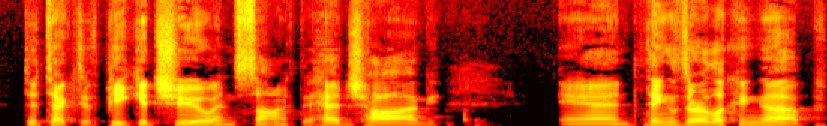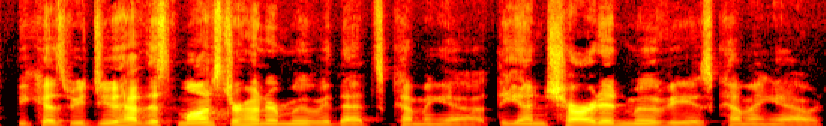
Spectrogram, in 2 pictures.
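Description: A man's voice: mid-range voice, fairly bright tone, dry recording. A man hosting a podcast in a conversational style on a close mic. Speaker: podcast host. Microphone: close personal mic, remote recording.

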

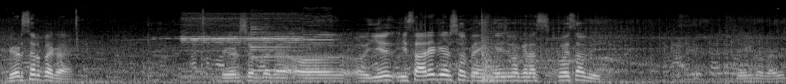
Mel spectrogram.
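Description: A man's voice: a little high, moderate pace, long pauses. A man, chatting casually to his viewers as a vlogger. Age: 20s. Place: outdoors, selfie intro and open-air street market. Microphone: handheld camera or phone at arm's length.

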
